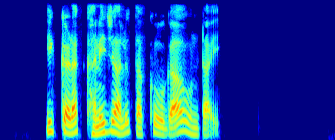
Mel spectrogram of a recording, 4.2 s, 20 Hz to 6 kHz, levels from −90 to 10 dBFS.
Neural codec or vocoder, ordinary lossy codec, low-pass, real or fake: none; AAC, 32 kbps; 5.4 kHz; real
